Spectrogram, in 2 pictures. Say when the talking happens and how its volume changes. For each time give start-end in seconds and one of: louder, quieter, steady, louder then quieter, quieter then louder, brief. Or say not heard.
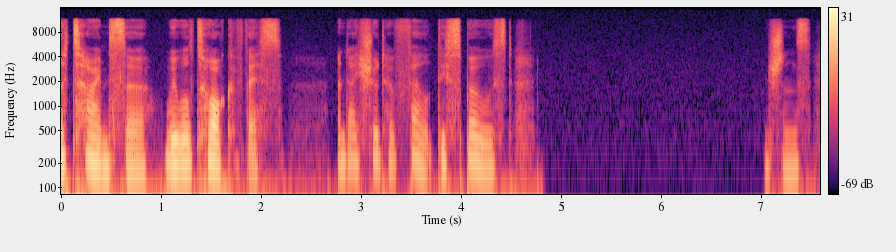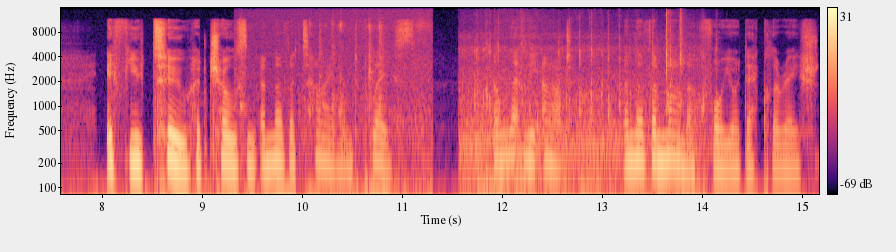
0.0-4.7 quieter then louder
7.0-15.1 quieter then louder.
